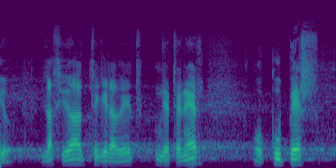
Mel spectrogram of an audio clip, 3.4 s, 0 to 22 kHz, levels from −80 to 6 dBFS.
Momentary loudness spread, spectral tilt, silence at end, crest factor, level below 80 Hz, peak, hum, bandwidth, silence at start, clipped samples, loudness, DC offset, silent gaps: 11 LU; -3.5 dB/octave; 0 s; 22 dB; -80 dBFS; -10 dBFS; none; 13 kHz; 0 s; under 0.1%; -30 LUFS; under 0.1%; none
